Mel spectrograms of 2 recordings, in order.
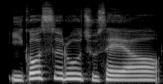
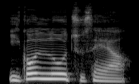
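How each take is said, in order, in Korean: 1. 첫 단어는 원래대로 네 음절로 말해요. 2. 첫 단어는 세 음절로 줄여서 말해요. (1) "이렇게 이야기하지 않고" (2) "이렇게 많이 이야기해요"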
